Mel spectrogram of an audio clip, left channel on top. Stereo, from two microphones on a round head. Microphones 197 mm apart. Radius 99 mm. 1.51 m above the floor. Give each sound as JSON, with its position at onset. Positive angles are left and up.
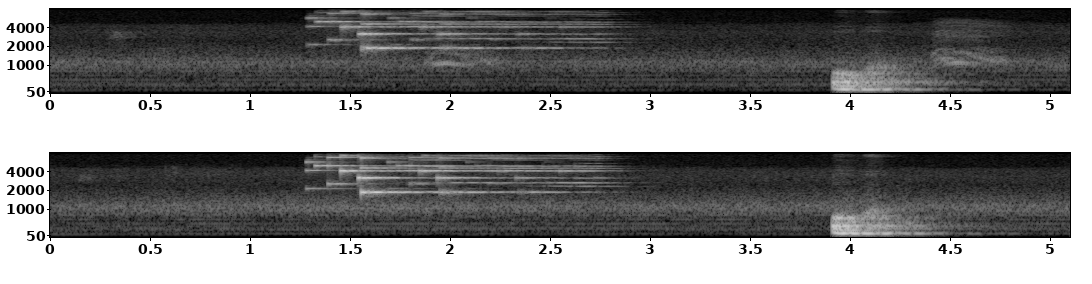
{"t": 1.3, "sound": "a chime", "side_deg": -50, "distance_m": 0.6}
{"t": 3.9, "sound": "breathing", "side_deg": -80, "distance_m": 0.7}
